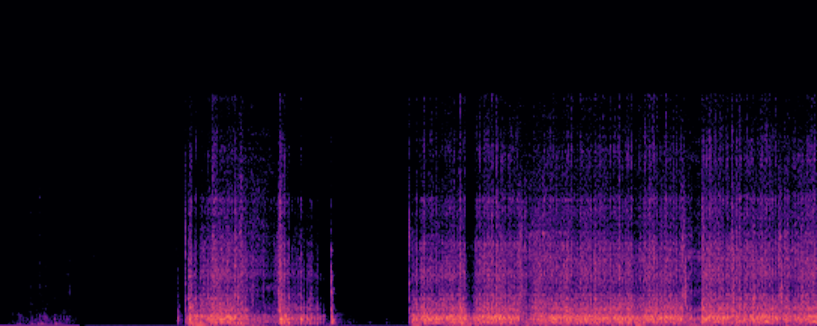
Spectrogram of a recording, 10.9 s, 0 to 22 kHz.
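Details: Old petrol Bedford tip truck (owner guesses early 60s–mid 70s), sat 10+ years rusting, cranking again after an extra earth was clamped onto the starter braid. It spins no quicker: sluggish, uneven churning in bursts, never fires. Owner suspects a lazy, probably Lucas, starter or bad earths.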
